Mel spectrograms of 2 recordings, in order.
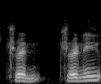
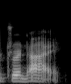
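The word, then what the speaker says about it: Threni: I think the H is silent, so it's treni or trenai.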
